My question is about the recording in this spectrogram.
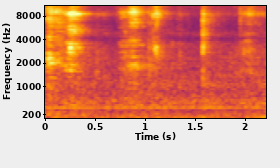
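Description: Faint chewing of a fried aloo chop (potato cutlet), a few soft crunchy clicks of the crisp crust as it is chewed.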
